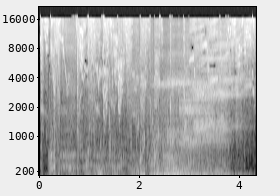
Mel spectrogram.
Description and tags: sound-design created from much processing of various samples with Native Instruments Reaktor
electronic, hard, harsh, industrial, noise, noisy, processed, sound-design, stab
